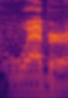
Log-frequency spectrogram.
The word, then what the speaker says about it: Weber: It's funny because in my brain, I'm always remembering I say it wrong. So it is Weber. Okay, that's what I have to remember. It's not what it looks like.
